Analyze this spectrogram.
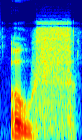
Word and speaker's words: oath: D either threaten threaten oath oath the only thing to notice about the o is that it should be the American o for American English oath not just a pure o like oath oath remember that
